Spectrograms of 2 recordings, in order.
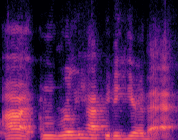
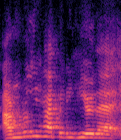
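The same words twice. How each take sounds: First: Said in the usual way. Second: Higher and brighter, leaning on happy; excited. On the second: Real, not acted. Host repeats thanks to a viewer, now excited. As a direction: say it again with real delight, a bit louder.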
